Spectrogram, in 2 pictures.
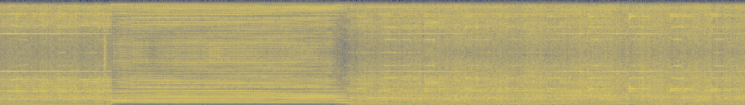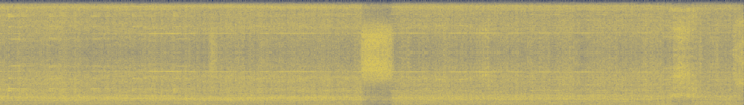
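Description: Union Pacific freight train passing close by. Its locomotive horn sounds one long chord of about four seconds, starting about two seconds in. The lead locomotives then go by with a steady heavy engine rumble and hum, followed by freight cars rolling along the rails.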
